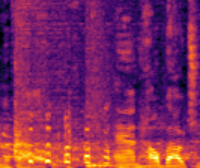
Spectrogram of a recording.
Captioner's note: laughter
